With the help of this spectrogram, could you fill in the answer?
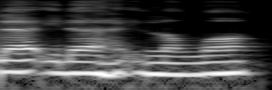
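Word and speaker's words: لا إله إلا الله: La ilaha illallah. La ilaha illallah. Remember the ha at the end. Ha should be pronounced.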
